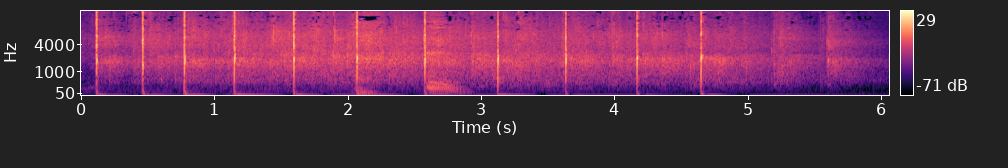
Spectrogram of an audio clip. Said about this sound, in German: Ein Applaus an Max.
